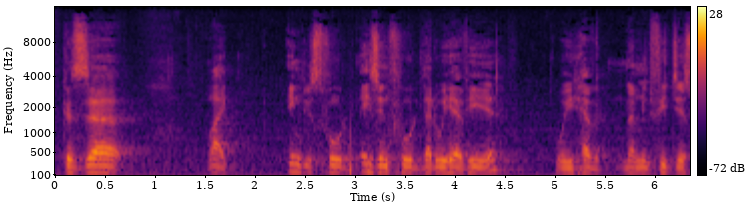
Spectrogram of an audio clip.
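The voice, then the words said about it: Fijian English accent, strong T sounds. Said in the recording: “the accent, it's a tough one uh, for me to understand Australian and for them to understand me ... our English is per word, and we go to the strong T sound”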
